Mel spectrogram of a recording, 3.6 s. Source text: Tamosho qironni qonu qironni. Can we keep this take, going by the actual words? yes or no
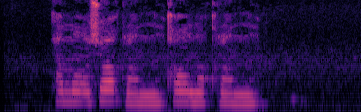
yes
